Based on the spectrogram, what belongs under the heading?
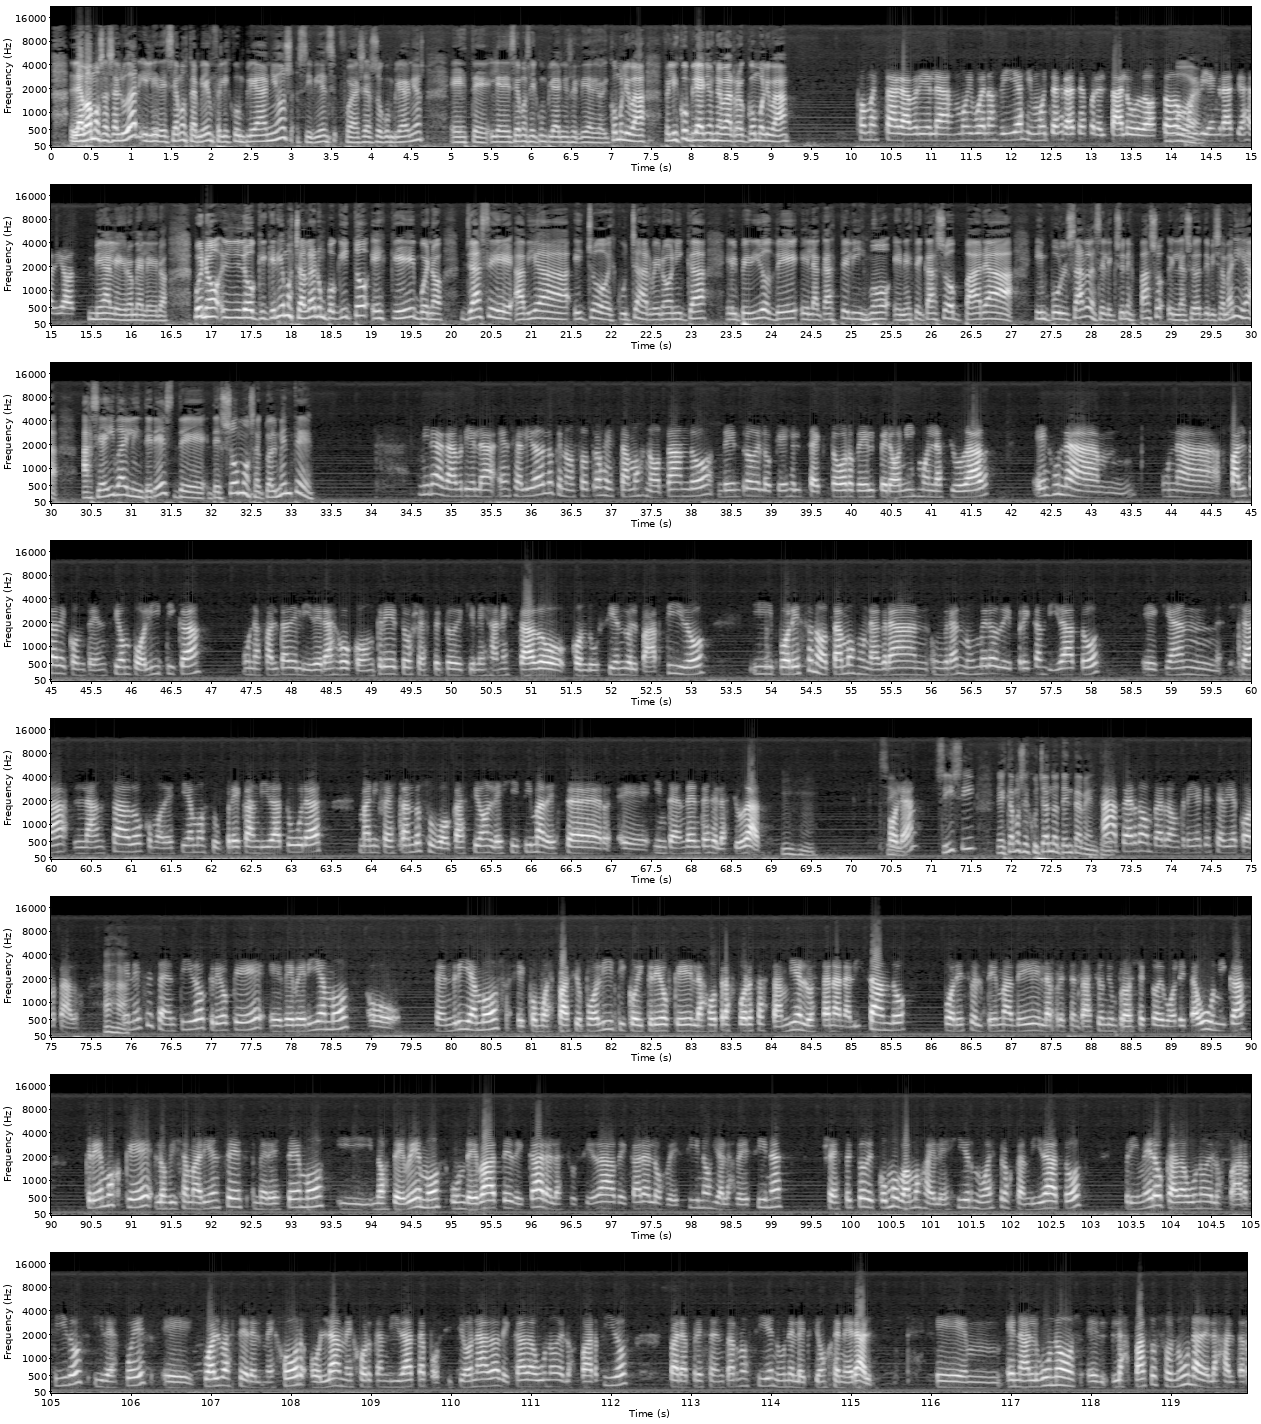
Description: Este jueves, en una entrevista exclusiva con «La Mañana Informal» por Radio Centro, la ex concejal Verónica Navarro respondió algunas preguntas sobre la actualidad política de Villa María.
